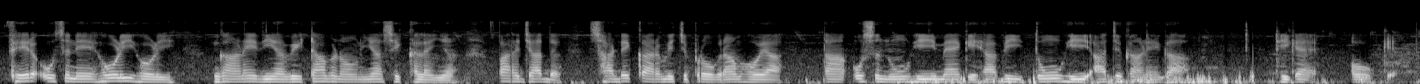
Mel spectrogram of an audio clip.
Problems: constant background noise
